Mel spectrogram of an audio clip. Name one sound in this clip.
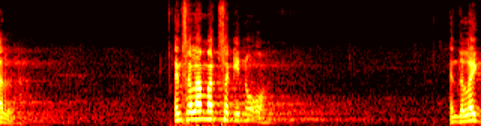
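A middle-aged man speaks emphatically through a microphone and loudspeakers in a reverberant hall.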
